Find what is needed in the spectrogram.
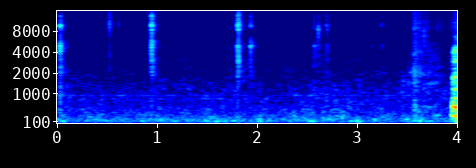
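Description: A few faint, sharp clicks, about a second apart, from a small plastic model-kit part being worked with a hand tool.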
